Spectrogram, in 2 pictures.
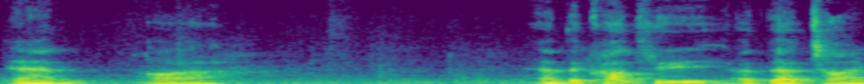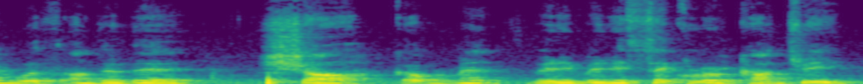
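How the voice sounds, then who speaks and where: An elderly woman speaks in a measured, plain way, recalling her life for an interviewer. She sits on a sofa in a living room, heard from a camera some distance away. The room adds a roomy echo, with a faint hum of ambience behind her. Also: low voice, level tone. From Iran. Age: 90s. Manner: measured, plain storytelling, seated and still. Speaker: interviewee, physician. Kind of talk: personal life story interview. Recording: roomy, distant home recording.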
